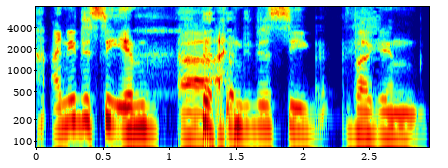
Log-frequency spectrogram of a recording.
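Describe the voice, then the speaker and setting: A man's voice: a little high, measured pace, darkish tone, no echo, studio quality. A young man co-hosting a casual chat, rambling and joking with frequent laughs. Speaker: co-host.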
